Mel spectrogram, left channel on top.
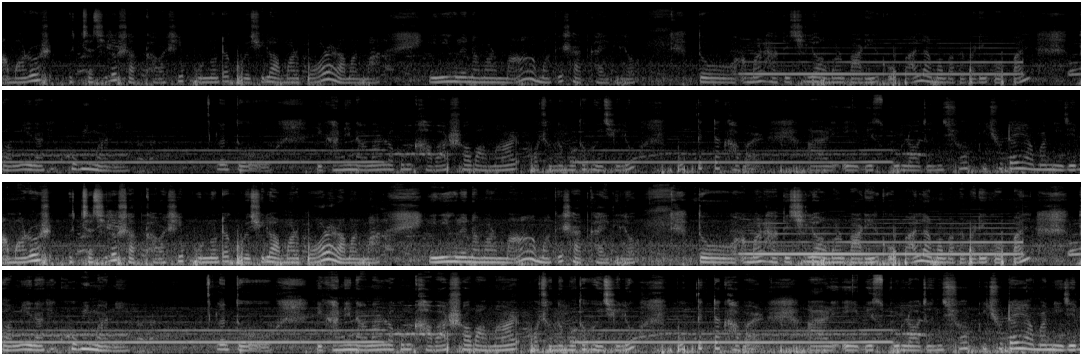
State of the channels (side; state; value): left; quieter; 11.7 dB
